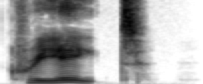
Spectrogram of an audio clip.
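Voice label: "create", British English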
